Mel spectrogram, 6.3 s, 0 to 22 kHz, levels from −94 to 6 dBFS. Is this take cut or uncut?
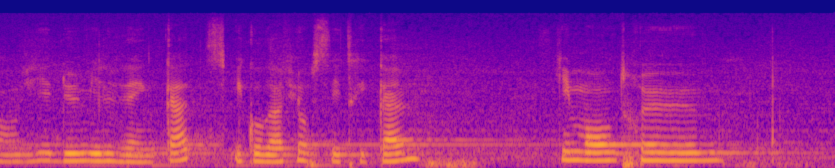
cut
